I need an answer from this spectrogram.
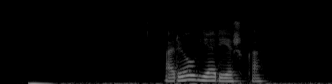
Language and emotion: Russian, neutral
